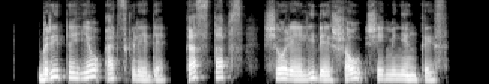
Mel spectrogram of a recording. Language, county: Lithuanian, Kaunas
